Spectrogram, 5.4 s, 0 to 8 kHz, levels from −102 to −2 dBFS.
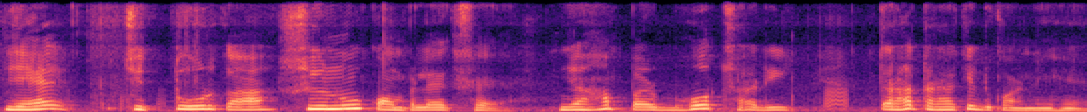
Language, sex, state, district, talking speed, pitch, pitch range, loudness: Hindi, female, Andhra Pradesh, Chittoor, 155 wpm, 200 Hz, 180-240 Hz, -15 LUFS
